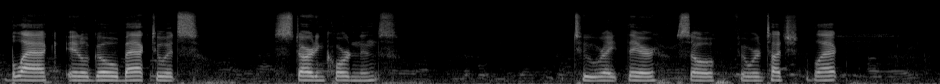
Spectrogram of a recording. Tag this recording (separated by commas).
Speech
